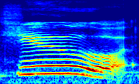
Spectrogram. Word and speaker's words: do you: Why does the first two words sound like Jew? Do you becomes Jew, kind of a j sound, Jew.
